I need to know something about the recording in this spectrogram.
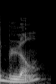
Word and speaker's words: blanc: Un thé blanc, final C not pronounced.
